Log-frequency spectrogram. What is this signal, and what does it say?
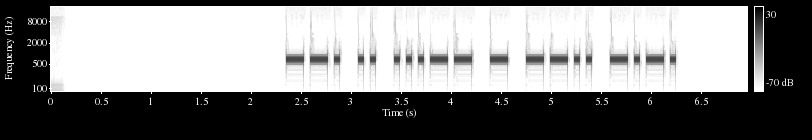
Morse code, heard as a keyed tone, about 20 wpm, 700 Hz. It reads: GI3TZC
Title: DXCC-100 Call Signs - 6 Characters - 20wpm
